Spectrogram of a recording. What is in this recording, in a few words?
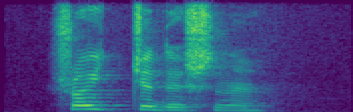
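"шойччӧдыштны", Komi, female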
